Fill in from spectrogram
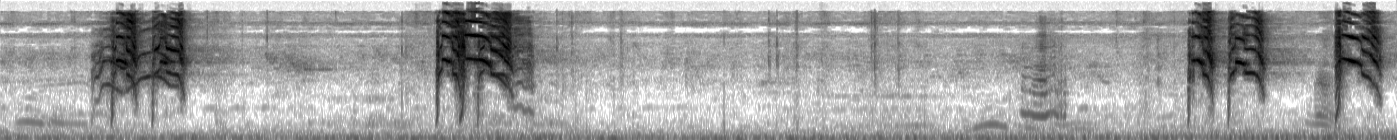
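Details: Parrot giving loud, harsh squawks in short bursts about every one to two seconds, with a softer, lower chirp between them and quiet in the gaps.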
